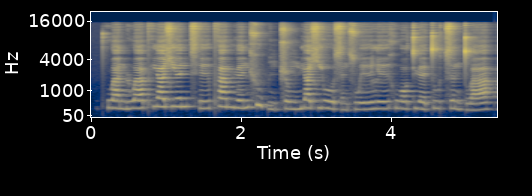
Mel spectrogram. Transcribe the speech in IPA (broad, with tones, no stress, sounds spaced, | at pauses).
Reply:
pʰ w a˨˩ n ɻ w ä˧˥ pʰ j ä˥ ɕ j ɛ˥ n t͡sʰ e˧˥ ɪ̯ pʰ ä˥ m ɥ ɛ˧˥ n ʂ u˥˩ p i˩ ŋ ʈ͡ʂ ɤ˨˩ ŋ m j ä˥˧ ɕ j o˥˩ ʊ̯ s ə˩ n s w e˧˥ ɪ̯ l e˧˥ ɪ̯ x w ɔ˧˥ t̪ ɥ ɛ˨˩ t̪ u˥˧ t͡s ə˥˩ n t̪ w ä˧˥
